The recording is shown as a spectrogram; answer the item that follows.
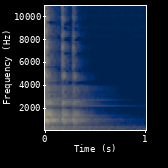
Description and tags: steel bench hit.8
One school steel bench one drumstick and h4n zoom.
